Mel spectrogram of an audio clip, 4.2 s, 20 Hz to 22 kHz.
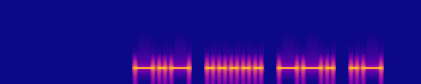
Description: Morse code, heard as a keyed tone, about 20 wpm, 700 Hz. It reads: K5GA
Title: Easy Call Signs Repeated 2x - 20wpm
